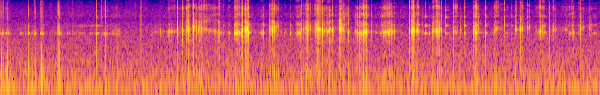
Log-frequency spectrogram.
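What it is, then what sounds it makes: Small glass jar with metal lid. A small clear glass jar with a gold metal screw lid is held in the hands while long red nails tap and scratch its glass sides. Light, bright clicks and taps with a thin ringing tone sound at first, then come in quicker bursts of scratching and clinking. The taps are short and crisp, with almost no low end.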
